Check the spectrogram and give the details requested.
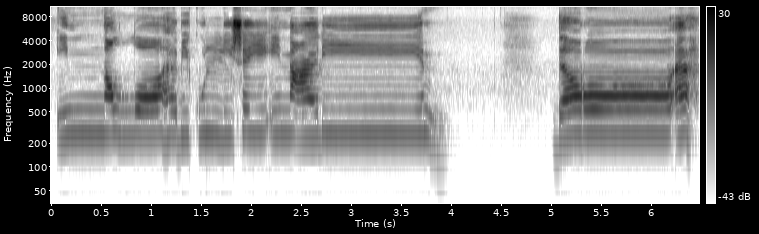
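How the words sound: A full stop with a breath between phrases.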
